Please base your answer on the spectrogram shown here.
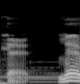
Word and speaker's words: Kep1er: according to sport speeder the name pronounced k lair reportedly combines the first syllable of catcher this represents members capturing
